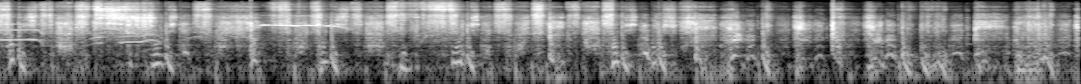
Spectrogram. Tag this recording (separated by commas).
Beatboxing, Vocal music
